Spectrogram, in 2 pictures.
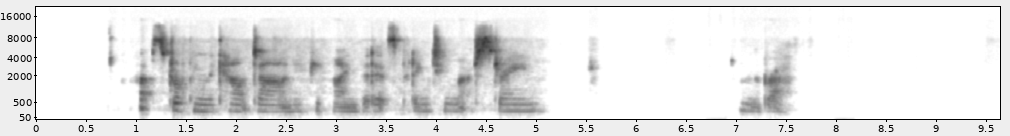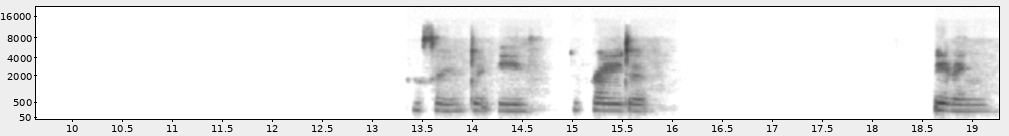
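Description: A woman speaks calmly and softly into a close microphone, with long pauses.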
